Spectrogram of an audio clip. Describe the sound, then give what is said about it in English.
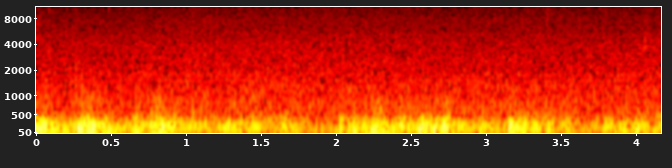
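Deep thunder rolls and rumbles continuously beneath a steady hiss of falling rain, fairly loud, with no voices present. “One of my favorite things since I was a kid was sitting inside during a big summer thunderstorm watching scary old movies on TV.”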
